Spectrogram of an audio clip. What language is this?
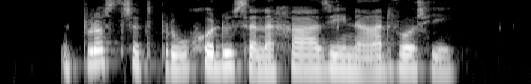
Czech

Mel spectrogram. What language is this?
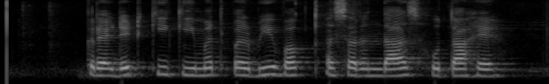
Urdu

